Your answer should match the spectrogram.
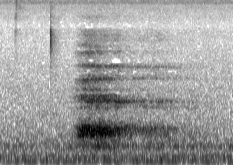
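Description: A woman's faint exhaled sigh about a second in, following a deep breath; otherwise near silence, with a tiny click just before the sigh.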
